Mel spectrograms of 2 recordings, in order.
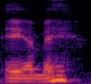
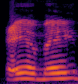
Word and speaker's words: Ama: spell that for me ama i've been messing up ama this whole time like llama i'm a llama yeah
